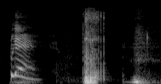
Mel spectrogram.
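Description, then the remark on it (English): Someone blows a short, wet raspberry-like fart noise with their mouth, a brief vocal burst between two other quick voiced sounds, fairly loud. “A little gassy fart.”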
